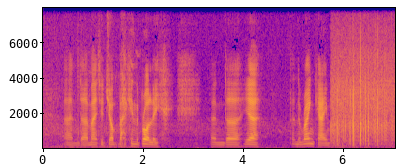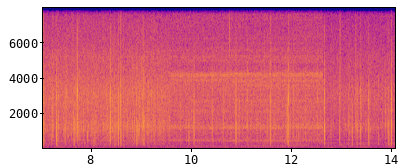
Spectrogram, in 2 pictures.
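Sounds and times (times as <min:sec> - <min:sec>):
rain falling onto a lake: 0:05.8 - 0:14.0.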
